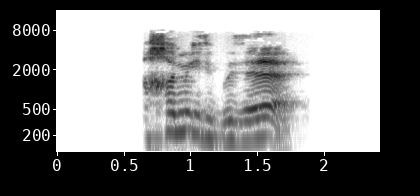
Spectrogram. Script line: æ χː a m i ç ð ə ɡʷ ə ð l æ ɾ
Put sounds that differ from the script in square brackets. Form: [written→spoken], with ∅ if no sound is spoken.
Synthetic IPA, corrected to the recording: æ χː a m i ç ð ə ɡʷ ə ð [l→ɾ] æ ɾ

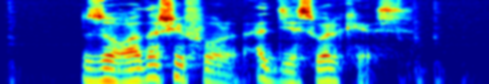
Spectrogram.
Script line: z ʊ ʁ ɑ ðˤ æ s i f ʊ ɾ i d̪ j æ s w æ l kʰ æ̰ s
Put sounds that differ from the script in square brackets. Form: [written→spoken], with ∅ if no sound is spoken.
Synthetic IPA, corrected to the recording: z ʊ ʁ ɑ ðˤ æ [s→ʃ] i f ʊ ɾ [i→æ] d̪ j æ s w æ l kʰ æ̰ s

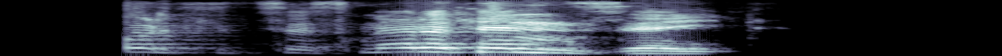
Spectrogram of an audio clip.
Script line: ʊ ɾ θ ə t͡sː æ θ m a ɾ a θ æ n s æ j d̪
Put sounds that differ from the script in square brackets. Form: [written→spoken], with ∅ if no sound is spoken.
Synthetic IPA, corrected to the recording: ʊ ɾ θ ə t͡sː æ [θ→s] m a ɾ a θ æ n [s→z] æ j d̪

